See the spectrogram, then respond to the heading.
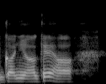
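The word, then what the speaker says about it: Kanien'kéha: So the language you just heard was Ganya Geha, which you pronounced so perfectly, Ganya Geha, and that's Mohawk language if you've heard it.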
